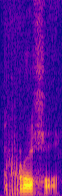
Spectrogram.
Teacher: where it starts with the letter R it's always the rolled R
